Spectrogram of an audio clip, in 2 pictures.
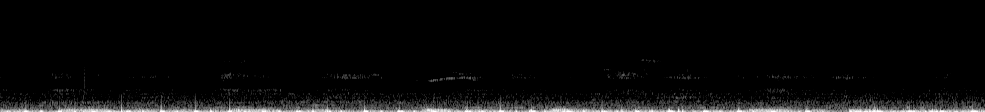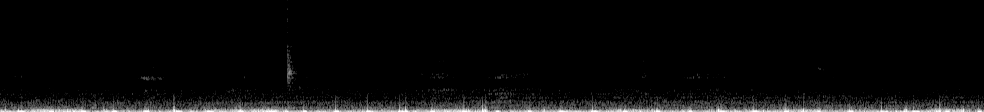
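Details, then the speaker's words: Heart murmur in a patient with diastolic dysfunction, heard after gentle exercise: the murmur is much more noticeable than at rest, rather than distinct "bom bom bom" beats; regurgitant murmur after exertion. "so it sounds it actually sounded quite different because you actually noticed the murmur a lot more so rather than listening to the actual definite Bom Bom Bom you hear a lot more of"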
